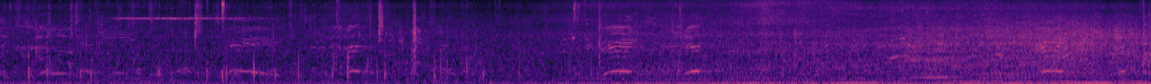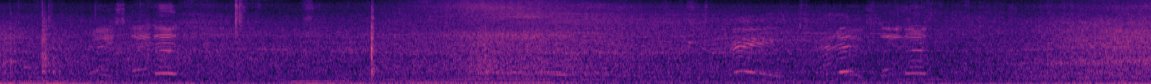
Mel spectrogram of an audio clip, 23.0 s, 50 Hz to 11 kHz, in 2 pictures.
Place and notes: Liverpool Street station, Bishopsgate, City of London, Greater London, Vereinigtes Königreich - Liverpool Street station, London - Street vendors distributing the 'Free Standard'
Liverpool Street station, London - Street vendors distributing the 'Free Standard'. Street cries, traffic, chatter, steps, passers-by, ambulance.
[Hi-MD-recorder Sony MZ-NH900, Beyerdynamic MCE 82]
